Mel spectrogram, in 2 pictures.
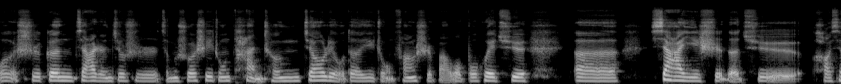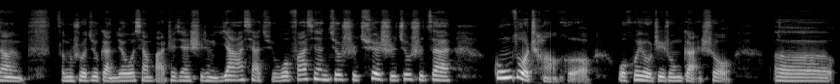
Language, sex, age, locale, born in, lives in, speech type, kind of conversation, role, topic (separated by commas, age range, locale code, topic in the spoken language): Chinese, female, 35-39, zh-CN, China, United States, conversation, advice, user, 我怎样才能不再淡化自己的成就？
